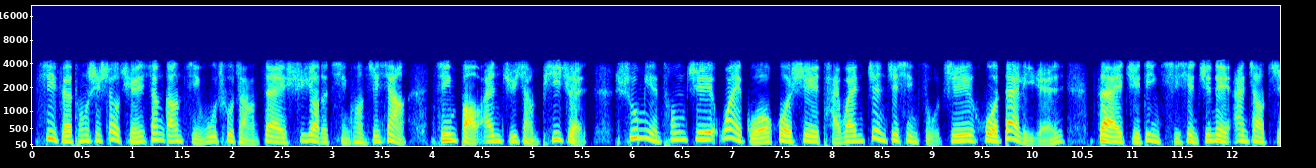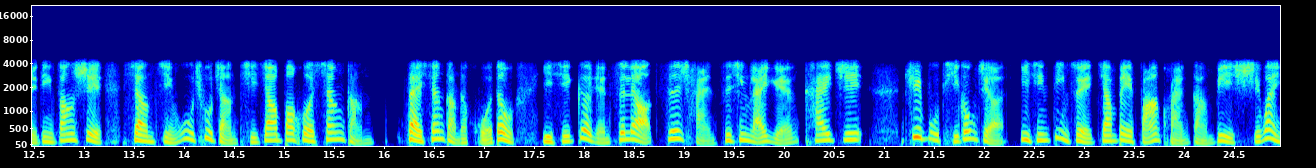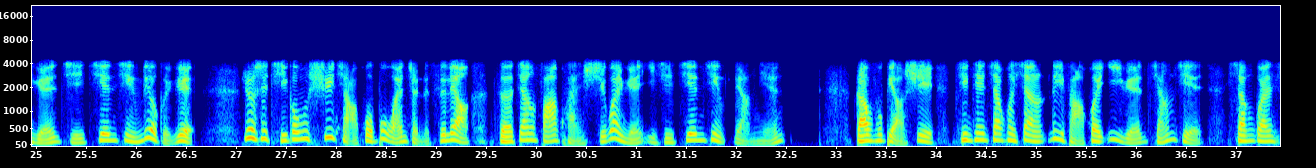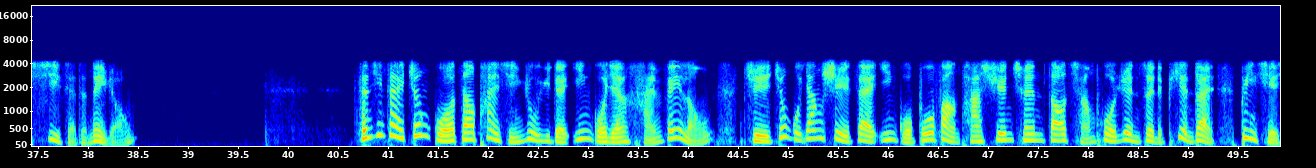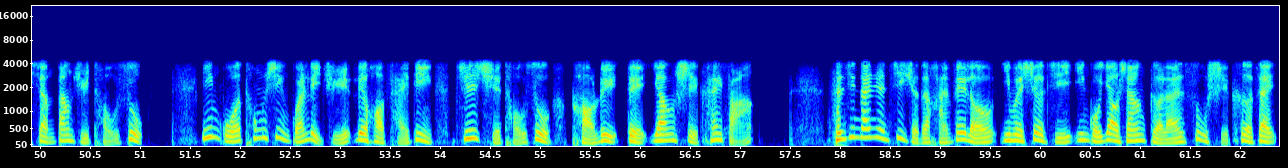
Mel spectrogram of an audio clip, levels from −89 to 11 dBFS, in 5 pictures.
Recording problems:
garbled, watery; badly; nothing above 4 kHz

